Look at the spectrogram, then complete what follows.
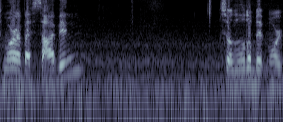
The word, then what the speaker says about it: Samhain: Um, so those who are witches in the no will say sawin or savin and not sam hayne is how you can tell the outsiders.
